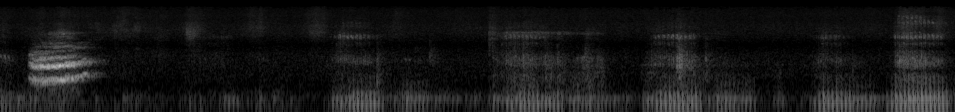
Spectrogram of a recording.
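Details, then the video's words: Domestic cat, one of the pair Poki and Kiwi, purring while being groomed and brushed, recorded in stereo: a short harmonic meow opens, then low rumbling purr bursts pulse on and off with quiet gaps between. "CAT ASMR | Purring, Grooming & Brushing"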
